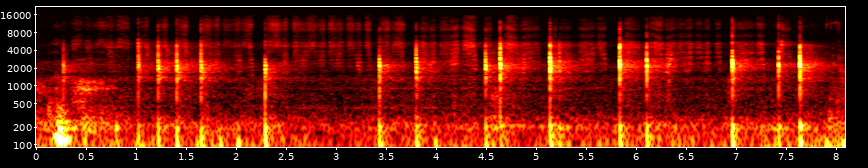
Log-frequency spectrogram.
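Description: Chalk writing on a blackboard: irregular sharp taps and light scratches as letters are chalked out.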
